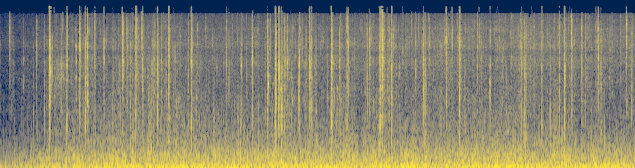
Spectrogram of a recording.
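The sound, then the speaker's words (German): A loud roaring fire with a deep rumbling low end and sharp crackles and pops scattered throughout, continuous for several seconds with no voices. “Ein riesiges Feuer vom Himmel.”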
